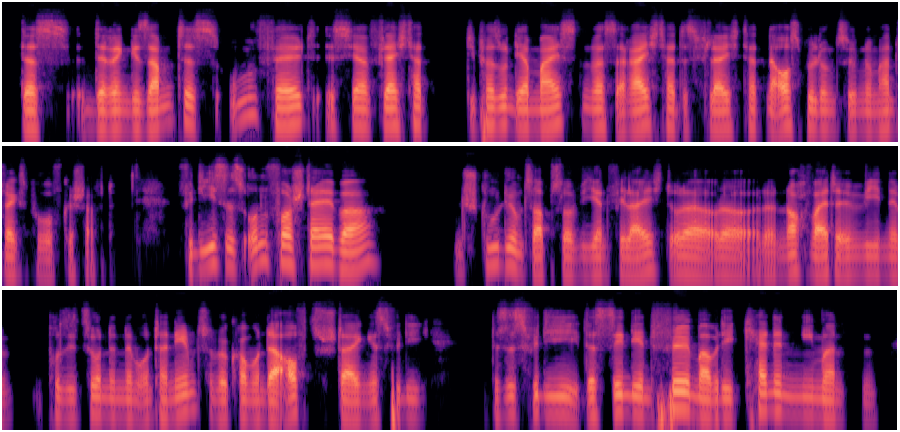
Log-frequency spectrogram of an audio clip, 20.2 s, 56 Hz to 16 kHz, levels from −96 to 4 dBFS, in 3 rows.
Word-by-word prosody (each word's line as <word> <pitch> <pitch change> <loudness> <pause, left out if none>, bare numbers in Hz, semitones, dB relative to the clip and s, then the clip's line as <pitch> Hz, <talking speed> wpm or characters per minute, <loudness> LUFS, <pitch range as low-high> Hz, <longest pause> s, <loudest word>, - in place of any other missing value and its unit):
dass - - +1
deren 105 0 +1
gesamtes 110 +4 +2
Umfeld 125 -7 0
ist - - -7
ja 110 -1 +3
vielleicht 115 +1 +3
hat - - 0 0.3
die - - -10
Person, 115 0 -2
die 110 - +1
am 105 0 +2
meisten 115 +2 +2
was 110 0 -1
erreicht 105 +3 +4
hat, 110 - -1
ist - - -8
vielleicht 100 +1 0
hat 105 - -4
'ne - - +1
Ausbildung 105 -2 +1
zu 100 - -7
irgendeinem 100 0 -8
Handwerksberuf 95 -4 -4
geschafft. - - -11 0.5
Für 105 - -11
die 120 +5 -4
ist 140 -1 -2
es 125 -3 -3
unvorstellbar, 140 -3 +3 0.6
'n - - -19
Studium 135 -4 -5
zu 95 - +1
absolvieren 95 0 -3
vielleicht, 95 +3 -1
oder 95 -3 +2
oder 95 -1 0
oder - - -6
noch 105 +2 0
weiter, 95 +1 +4
irgendwie 95 +1 -5
'ne 95 -2 -8 0.3
Position 105 +1 -6
in 100 0 -8
'nem 100 -1 -5
Unternehmen 100 +7 -2
zu 115 - -11
bekommen 95 0 -2
und 95 - -6
da - - +9
aufzusteigen, 90 0 +1
ist 95 - -7
für 105 - -8
die 100 0 -13 0.5
das 100 +2 -10
ist 115 - -3
für 120 - -6
die 110 -4 -5
das 105 0 -4
sehen 120 -1 +1
die 115 - +2
im 105 - -2
Filmen, 135 +1 +4
aber 100 -1 +5
die 105 -1 -3
kennen 115 +4 -1
niemanden. 95 -5 -5
105 Hz, 200 wpm, -27 LUFS, 95-115 Hz, 0.6 s, da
